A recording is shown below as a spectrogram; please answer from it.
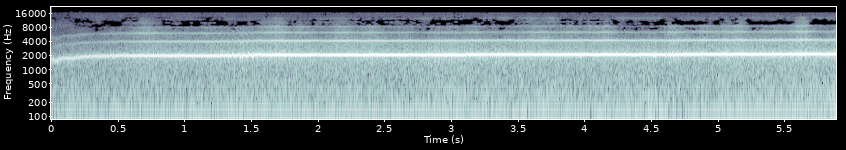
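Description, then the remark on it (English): A steady, piercing high-pitched whine like a dentist's drill swells in over the first second, then holds loud and unbroken for several seconds with no one speaking. “sounds like a dentist.”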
